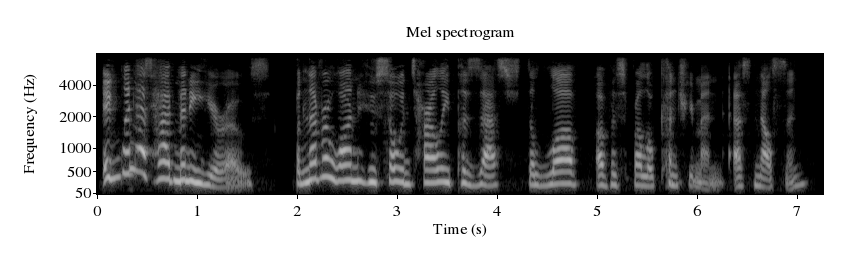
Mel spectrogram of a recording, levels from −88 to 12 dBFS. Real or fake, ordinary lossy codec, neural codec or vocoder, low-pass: real; AAC, 48 kbps; none; 7.2 kHz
